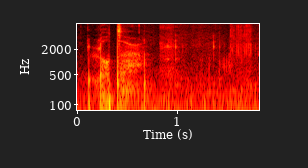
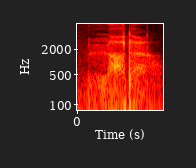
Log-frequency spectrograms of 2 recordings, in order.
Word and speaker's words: Lotte: Here they pronounce my name as Lotte, which I think is quite different than my own, but you know, you just gotta go with it.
